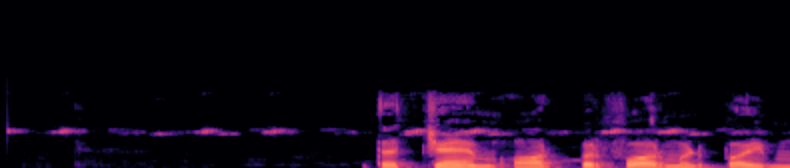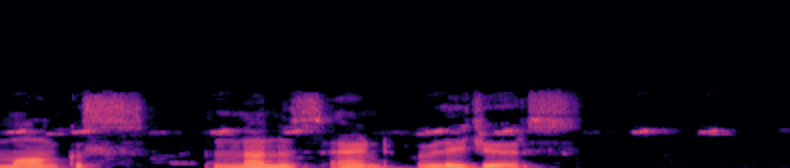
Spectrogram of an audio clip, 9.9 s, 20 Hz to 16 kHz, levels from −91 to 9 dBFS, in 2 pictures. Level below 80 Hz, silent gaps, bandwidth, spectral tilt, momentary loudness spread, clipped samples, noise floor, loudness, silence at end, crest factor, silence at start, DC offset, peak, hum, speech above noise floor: -68 dBFS; none; 7.4 kHz; -6.5 dB/octave; 24 LU; under 0.1%; -65 dBFS; -20 LUFS; 0.45 s; 20 dB; 0.35 s; under 0.1%; -2 dBFS; none; 45 dB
